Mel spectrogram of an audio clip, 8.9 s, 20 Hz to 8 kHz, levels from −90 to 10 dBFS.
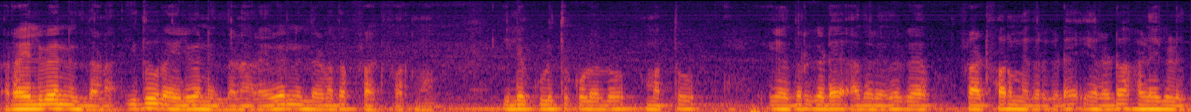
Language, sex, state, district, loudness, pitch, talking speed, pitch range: Kannada, male, Karnataka, Dharwad, -16 LUFS, 110 Hz, 115 wpm, 100-110 Hz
